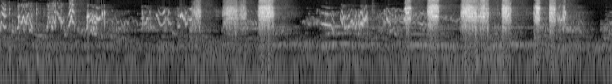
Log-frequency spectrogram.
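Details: Budgerigars in a cage, mating and regurgitating food: a quick series of sharp, bright chirps and squawks in uneven bursts, some notes loud and clipped, over a low background murmur.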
